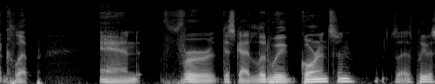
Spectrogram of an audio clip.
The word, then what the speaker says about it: Ludwig Göransson: And for this guy, Ludwig Göransson, I believe is how you say his name.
